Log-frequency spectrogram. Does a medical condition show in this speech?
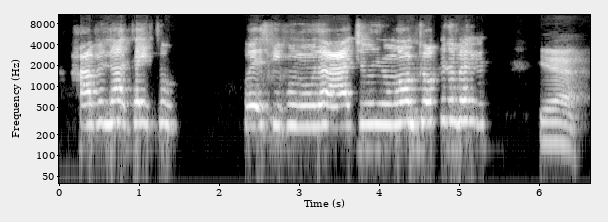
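Yes: cerebral palsy.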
